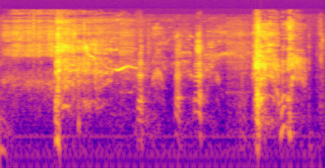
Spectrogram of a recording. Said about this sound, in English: Hey, you got the cough for it. Yeah, I know it.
